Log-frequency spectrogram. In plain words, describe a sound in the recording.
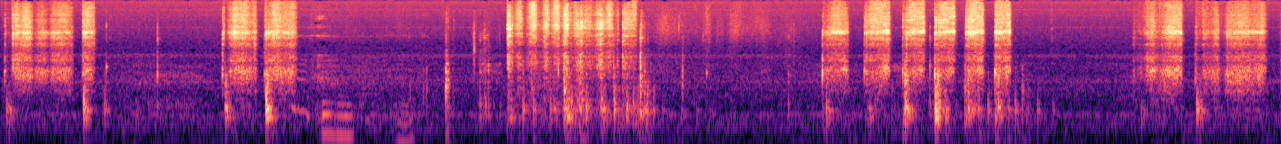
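A paintbrush scrapes softly across canvas.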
